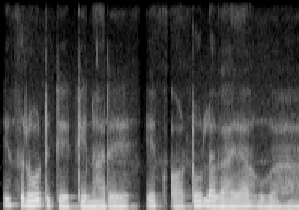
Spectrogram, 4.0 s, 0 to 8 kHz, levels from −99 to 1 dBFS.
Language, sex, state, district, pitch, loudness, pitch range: Hindi, female, Jharkhand, Palamu, 185 Hz, -16 LUFS, 180-205 Hz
